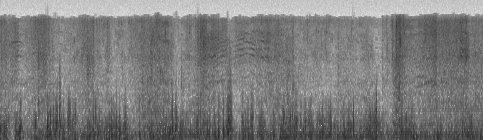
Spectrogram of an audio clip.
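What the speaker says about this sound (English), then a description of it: "got a little bit of wind blowing us around" Wind buffets the microphone on a women's masters eight rowing boat at the Autumn Head race, a continuous close, gusty roar with irregular surges and low rumble throughout.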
